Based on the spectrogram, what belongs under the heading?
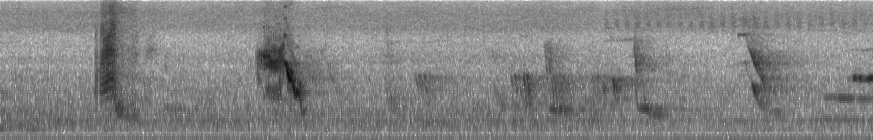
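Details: On Little Barrier Island, New Zealand, a bellbird gives scattered song notes: two loud sharp downward strokes followed by softer short whistled and clicky notes, with constant high-pitched background hiss.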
